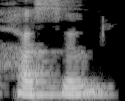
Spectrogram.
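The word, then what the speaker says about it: hustle: Starting a side हसल। इसमें T silent है।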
